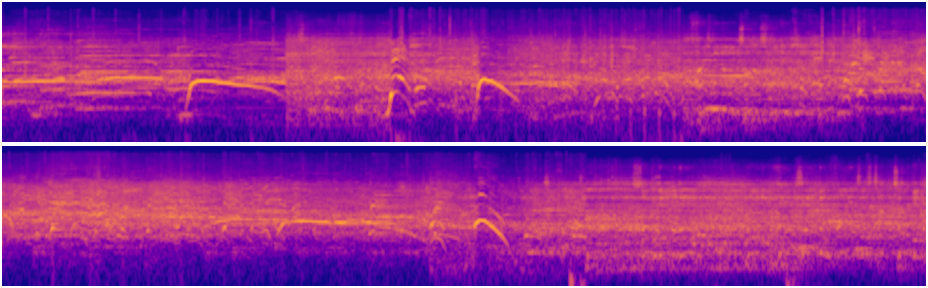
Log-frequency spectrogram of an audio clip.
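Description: A large indoor crowd of football fans cheering, shouting and whooping, with several loud rising-and-falling whoops. The roar settles into a steadier crowd murmur a few seconds before the end.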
